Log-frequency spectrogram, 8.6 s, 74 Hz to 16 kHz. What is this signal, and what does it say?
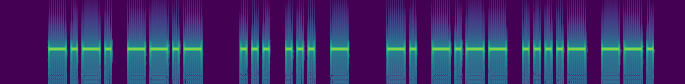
Morse code, heard as a keyed tone, about 17 wpm, 700 Hz. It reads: CQ SST NY4G
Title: K1USN SST QSO Practice - 17wpm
